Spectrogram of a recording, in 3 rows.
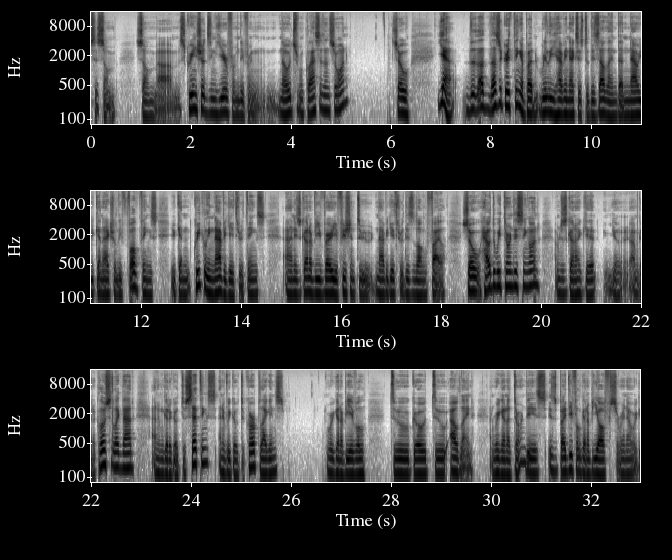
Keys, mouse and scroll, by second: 1.8-2.2 scroll down 1, 3.0-3.6 scroll down 1, 4.2 ctrl+e, 4.9-5.5 scroll up 1, 5.8 click, 6.1 Escape, 6.4 g, 6.7 Escape, 6.9 j, 8.2-8.5 scroll up 1, 9.9 click, 10.4 click, 11.9 click, 14.4 click, 15.1 click, 15.7 click, 16.4 scroll down 1, 17.5 click, 18.0 click, 20.1 right click, 20.9 click, 22.6 ctrl+shift+h, 24.9 click, 25.6-26.0 scroll down 1, 26.3-26.7 scroll down 1, 27.0-27.4 scroll down 1, 27.9 scroll down 1, 28.5 scroll down 1, 29.7 click, 32.2 click.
